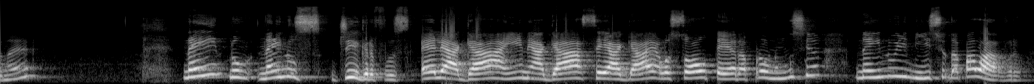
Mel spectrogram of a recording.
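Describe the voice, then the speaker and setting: A high-voiced Brazilian woman teaches a grammar lesson for exam prep. She works at an unhurried pace and lets each point land. She often asks the class a question and answers it herself. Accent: Brazilian Portuguese. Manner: slow and deliberate, asks and answers own questions. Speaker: Portuguese teacher.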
